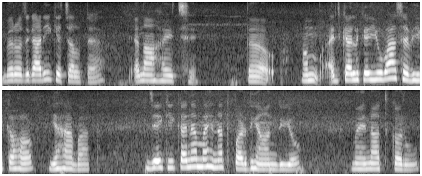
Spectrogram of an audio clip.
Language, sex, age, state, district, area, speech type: Maithili, female, 45-60, Bihar, Araria, rural, spontaneous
